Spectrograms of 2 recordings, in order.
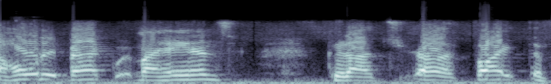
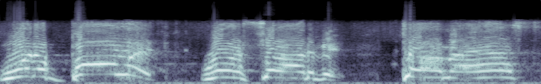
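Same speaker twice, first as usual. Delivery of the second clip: loud, high-pitched, angry yelling shout; 7 semitones higher, 3 dB louder than usual. Repeating a yes or no question to another speaker: shouting. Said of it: "You were shouting".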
